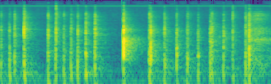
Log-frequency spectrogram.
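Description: A hand taps on a chest over and over, tapping out a beat in quick, even bursts with a few stronger accents, fairly quiet and with no voices.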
